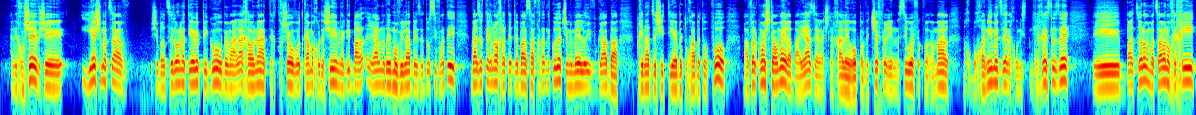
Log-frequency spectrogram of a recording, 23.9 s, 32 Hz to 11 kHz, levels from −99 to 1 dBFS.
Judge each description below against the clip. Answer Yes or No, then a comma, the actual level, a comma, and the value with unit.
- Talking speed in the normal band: No, fast, 155 wpm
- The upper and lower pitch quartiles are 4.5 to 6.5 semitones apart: No, average, 3.4 semitones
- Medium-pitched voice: Yes, medium, 145 Hz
